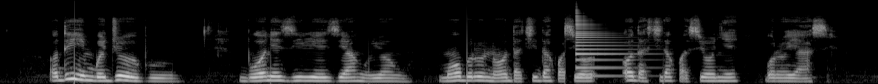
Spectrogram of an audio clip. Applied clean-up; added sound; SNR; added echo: none; Guitar; 4 dB; none.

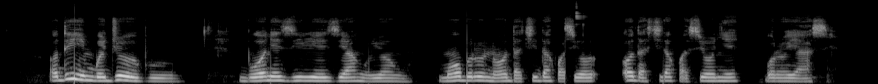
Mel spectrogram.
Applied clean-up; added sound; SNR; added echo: neural mask model Resemble Enhance denoiser.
